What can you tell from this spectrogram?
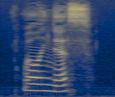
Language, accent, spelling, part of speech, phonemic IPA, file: English, US, willingness, noun, /ˈwɪlɪŋnəs/, En-us-willingness.ogg
- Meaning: The state of being willing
